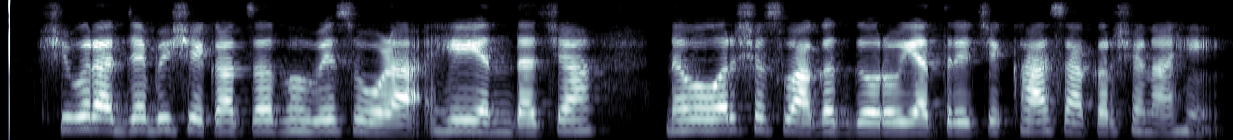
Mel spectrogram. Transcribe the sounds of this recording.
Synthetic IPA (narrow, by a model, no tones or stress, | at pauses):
ɕiʋəɾad͡ʑjabʱiɕekʰat͡sabʱəʋjesoɭa̰ɦejənd̪at͡ɕja | nəʋəʋəɾʂəsʋaɡət̪̚ɡəɾəʋjat̪ɾet͡sekʰasakəɾʂəɳaɦḛ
